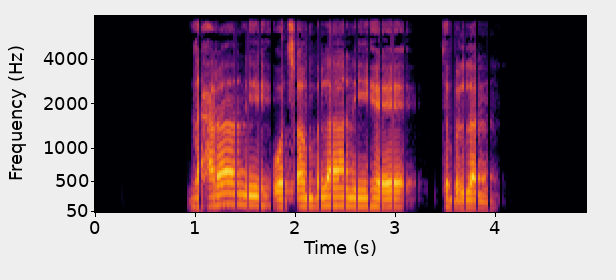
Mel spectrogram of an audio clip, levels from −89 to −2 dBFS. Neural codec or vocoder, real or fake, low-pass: none; real; 7.2 kHz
